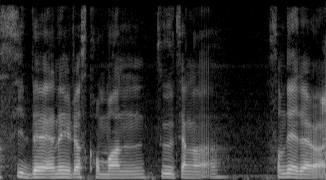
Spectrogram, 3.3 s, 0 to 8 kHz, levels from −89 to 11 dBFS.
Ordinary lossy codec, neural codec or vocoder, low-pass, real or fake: none; codec, 16 kHz, 16 kbps, FreqCodec, larger model; none; fake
